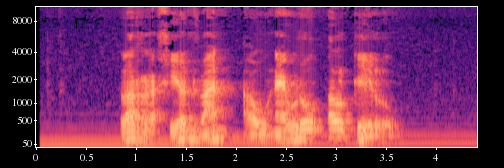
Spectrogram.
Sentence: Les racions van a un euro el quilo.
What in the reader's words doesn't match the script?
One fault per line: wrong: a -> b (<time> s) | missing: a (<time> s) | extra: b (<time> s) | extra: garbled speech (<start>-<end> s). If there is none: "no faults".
no faults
